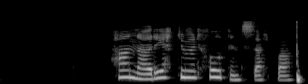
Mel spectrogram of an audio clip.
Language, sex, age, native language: Icelandic, female, 9, German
